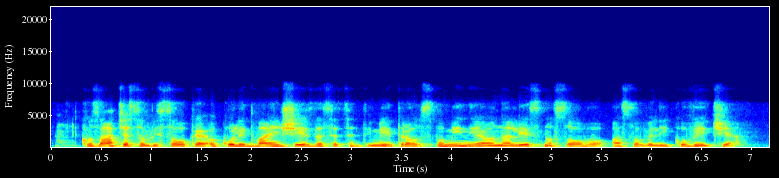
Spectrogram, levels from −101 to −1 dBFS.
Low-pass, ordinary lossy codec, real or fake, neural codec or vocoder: 7.2 kHz; Opus, 32 kbps; real; none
